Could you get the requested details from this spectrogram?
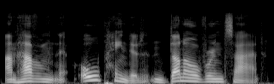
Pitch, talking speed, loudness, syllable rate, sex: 120 Hz, 195 wpm, -21 LUFS, 5.7 syllables/s, male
